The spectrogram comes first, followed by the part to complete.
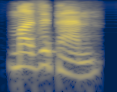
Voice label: "marzipan", Indian

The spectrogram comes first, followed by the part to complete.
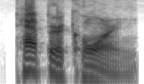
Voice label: "Peppercorn", American

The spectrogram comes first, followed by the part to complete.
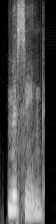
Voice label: "missing", Indian

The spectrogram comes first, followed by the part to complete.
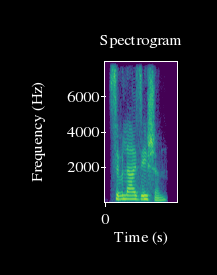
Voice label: "civilization", Indian

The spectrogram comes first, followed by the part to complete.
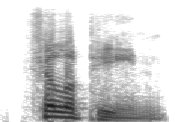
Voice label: "Philippine", American

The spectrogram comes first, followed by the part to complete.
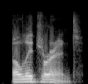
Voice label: "Belligerent", American

